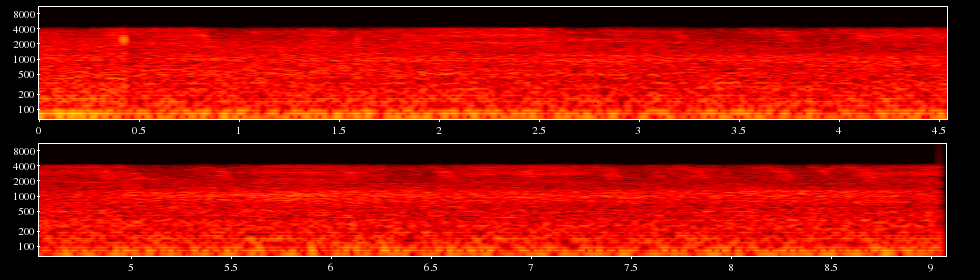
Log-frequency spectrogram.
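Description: Faint, short bird calls repeating from about three seconds in, over a steady low rumble and hiss, with one sharp click about half a second in.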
